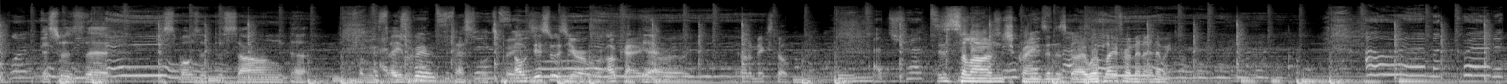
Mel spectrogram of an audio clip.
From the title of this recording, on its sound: Live at Another Love Story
